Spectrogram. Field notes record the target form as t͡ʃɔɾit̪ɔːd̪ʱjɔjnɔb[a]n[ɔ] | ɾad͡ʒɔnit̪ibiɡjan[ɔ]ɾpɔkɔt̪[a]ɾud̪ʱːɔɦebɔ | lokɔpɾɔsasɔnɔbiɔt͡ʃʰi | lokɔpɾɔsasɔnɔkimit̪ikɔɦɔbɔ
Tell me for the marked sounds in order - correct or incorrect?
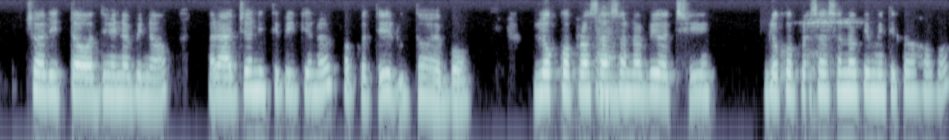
incorrect: i, correct, correct, incorrect: i

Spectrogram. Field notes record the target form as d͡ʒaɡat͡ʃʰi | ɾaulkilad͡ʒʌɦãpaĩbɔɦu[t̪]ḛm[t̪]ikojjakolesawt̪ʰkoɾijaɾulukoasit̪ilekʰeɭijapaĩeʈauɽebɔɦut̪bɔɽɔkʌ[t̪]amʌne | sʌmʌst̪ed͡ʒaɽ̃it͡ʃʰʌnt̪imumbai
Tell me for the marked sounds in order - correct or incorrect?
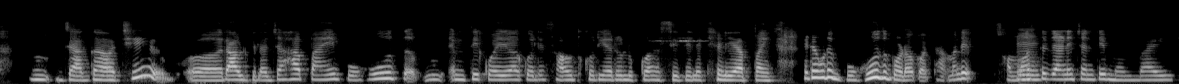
correct, correct, incorrect: t̪ʰ

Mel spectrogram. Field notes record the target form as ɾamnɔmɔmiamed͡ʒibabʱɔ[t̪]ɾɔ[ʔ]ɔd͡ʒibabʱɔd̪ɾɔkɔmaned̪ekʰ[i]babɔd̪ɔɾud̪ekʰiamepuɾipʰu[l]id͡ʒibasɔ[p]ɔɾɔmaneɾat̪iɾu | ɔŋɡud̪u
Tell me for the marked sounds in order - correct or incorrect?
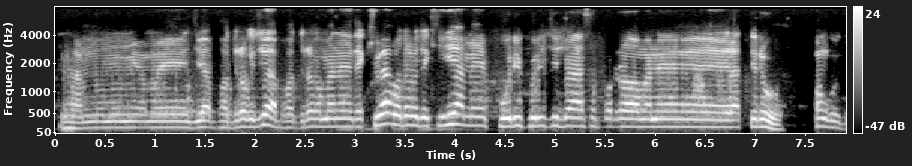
incorrect: d̪, incorrect: k, correct, incorrect: ɾ, correct

